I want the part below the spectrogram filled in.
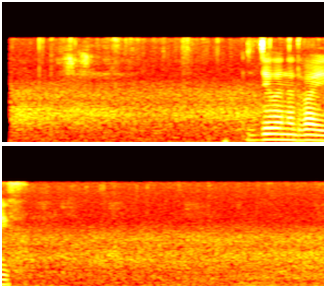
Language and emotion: Russian, neutral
